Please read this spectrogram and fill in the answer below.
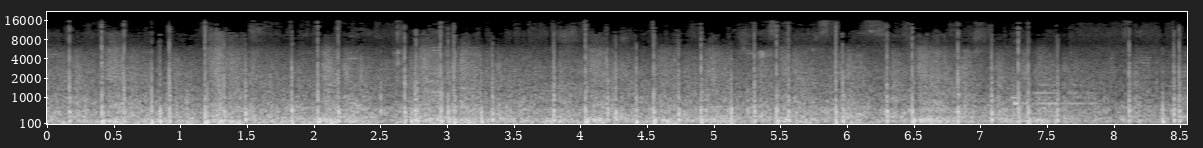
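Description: Aerial fireworks display: shells bursting overhead in quick succession, a dense, unbroken run of bangs and crackle with a heavy low rumble beneath.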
